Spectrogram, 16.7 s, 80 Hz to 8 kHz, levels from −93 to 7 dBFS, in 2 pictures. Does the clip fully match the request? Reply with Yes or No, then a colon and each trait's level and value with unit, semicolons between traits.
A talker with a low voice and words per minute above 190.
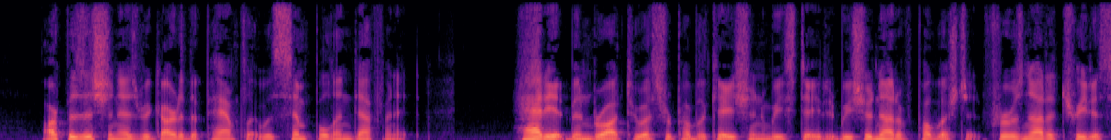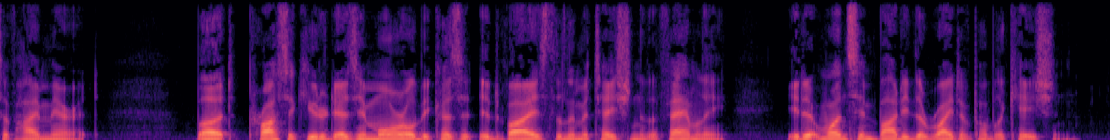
Yes: very low, 95 Hz; average, 200 wpm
